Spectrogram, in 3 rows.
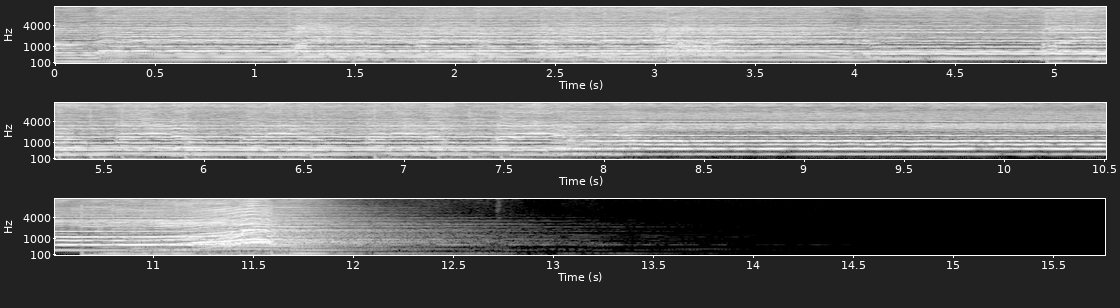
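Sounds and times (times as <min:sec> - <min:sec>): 
four-part SATB vocal ensemble: 0:00.0 - 0:12.6.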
